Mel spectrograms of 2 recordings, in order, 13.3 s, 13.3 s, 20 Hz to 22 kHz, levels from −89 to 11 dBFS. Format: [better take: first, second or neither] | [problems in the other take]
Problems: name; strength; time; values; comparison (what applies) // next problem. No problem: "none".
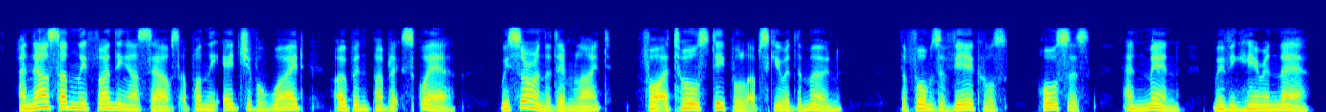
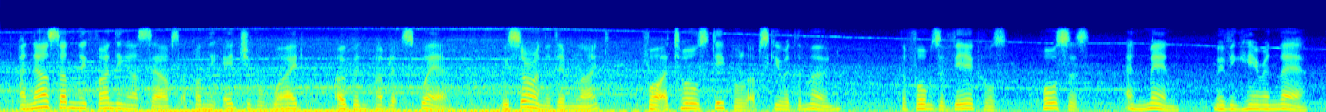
first | background sound (Train); 5 dB below the speech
